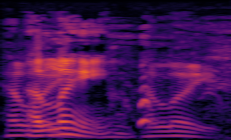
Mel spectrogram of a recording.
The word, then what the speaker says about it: Helene: Helene. See, it's spelt Happens every Helene, gig.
